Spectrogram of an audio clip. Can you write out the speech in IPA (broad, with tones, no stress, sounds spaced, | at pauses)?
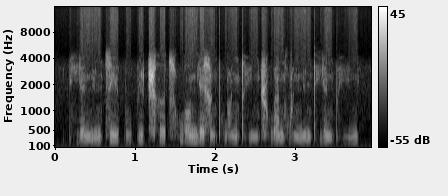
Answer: pʰ j ɛ˨˩ n̪ y˧˥ n t͡s e˥˩ ɪ̯ p u˨˩ p i˥˧ ʈ͡ʂʰ ɤ˥˩ t͡sʰ w ɔ˥ n̪ j ɛ˥ x ɑ˨ ŋ pʰ w ɑ˧˥ ŋ t̪ʰ i˨˩ ŋ ʈ͡ʂʰ w a˥˩ n x w ɑ˩ ŋ n̪ y˥˩ n t̪ʰ j ɛ˥ n pʰ i˧˥ n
